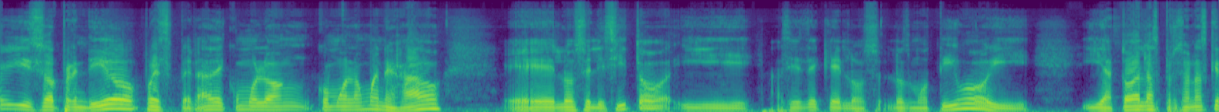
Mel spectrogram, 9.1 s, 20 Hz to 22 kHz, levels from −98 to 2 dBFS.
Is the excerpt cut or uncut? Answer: uncut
